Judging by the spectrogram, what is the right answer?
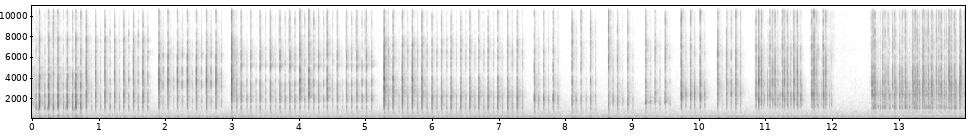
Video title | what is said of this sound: QK Neo65 Cu Build Stream | this sounds really good this sounds solid I mean like it doesn't really sound Hollow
